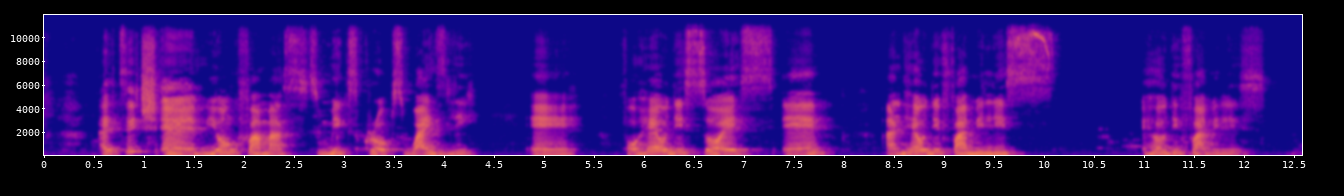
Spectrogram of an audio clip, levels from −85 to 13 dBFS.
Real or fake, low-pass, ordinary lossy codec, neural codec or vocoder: real; 10.8 kHz; none; none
